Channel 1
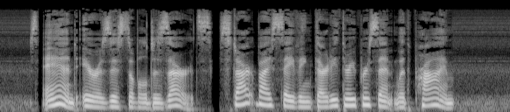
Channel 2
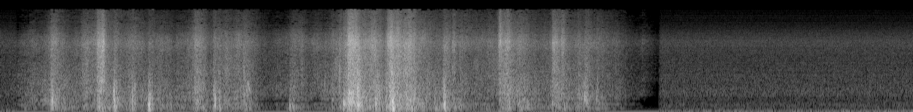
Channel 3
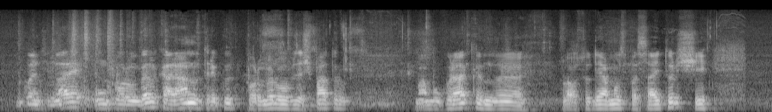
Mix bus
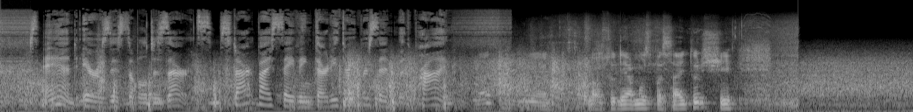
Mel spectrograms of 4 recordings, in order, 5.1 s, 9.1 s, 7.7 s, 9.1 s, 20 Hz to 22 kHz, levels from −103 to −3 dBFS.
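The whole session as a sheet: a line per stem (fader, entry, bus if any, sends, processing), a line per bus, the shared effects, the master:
-3.0 dB, 0.00 s, no send, HPF 1000 Hz 6 dB/oct
-2.5 dB, 0.00 s, no send, steep low-pass 2600 Hz 36 dB/oct; bell 950 Hz +5.5 dB 1 oct
-10.5 dB, 0.25 s, no send, LPF 11000 Hz 24 dB/oct; low shelf 220 Hz +11.5 dB; auto duck -19 dB, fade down 1.50 s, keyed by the first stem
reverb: off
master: low shelf 310 Hz -7 dB; flange 1.1 Hz, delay 1.6 ms, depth 2.9 ms, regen +81%; three-band squash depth 100%

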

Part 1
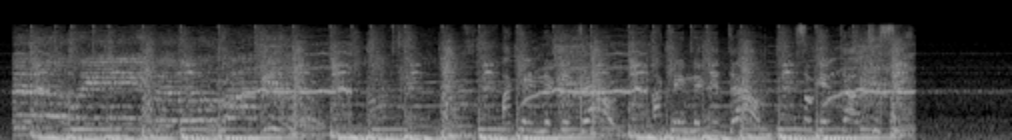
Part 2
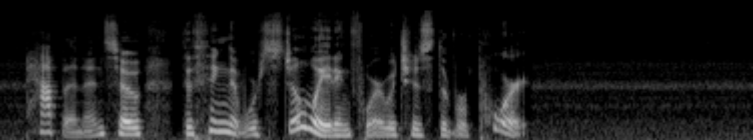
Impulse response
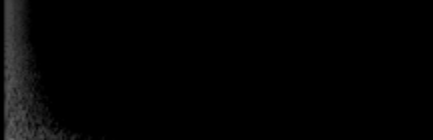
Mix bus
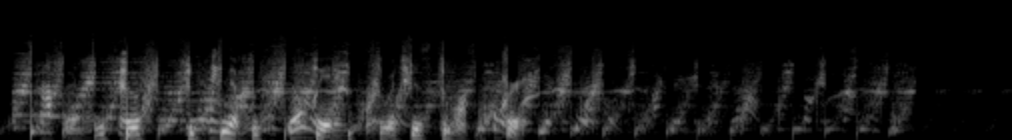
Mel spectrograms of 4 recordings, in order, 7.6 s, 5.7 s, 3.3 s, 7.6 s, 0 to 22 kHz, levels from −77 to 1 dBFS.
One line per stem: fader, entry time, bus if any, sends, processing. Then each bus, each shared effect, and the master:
3.97 s -4 dB -> 4.57 s -14 dB, 0.00 s, no send, no echo send, elliptic band-pass 220–8000 Hz; short-mantissa float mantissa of 2-bit
-2.5 dB, 0.00 s, no send, echo send -19.5 dB, octaver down 2 oct, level -1 dB; low-pass opened by the level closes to 870 Hz, open at -16.5 dBFS; AGC gain up to 10.5 dB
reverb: off
echo: echo 0.618 s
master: bell 120 Hz -14 dB 1 oct; LFO band-pass saw up 4.2 Hz 220–3000 Hz

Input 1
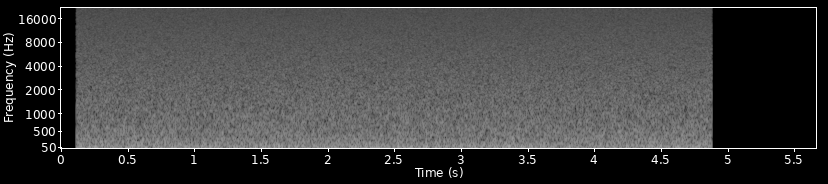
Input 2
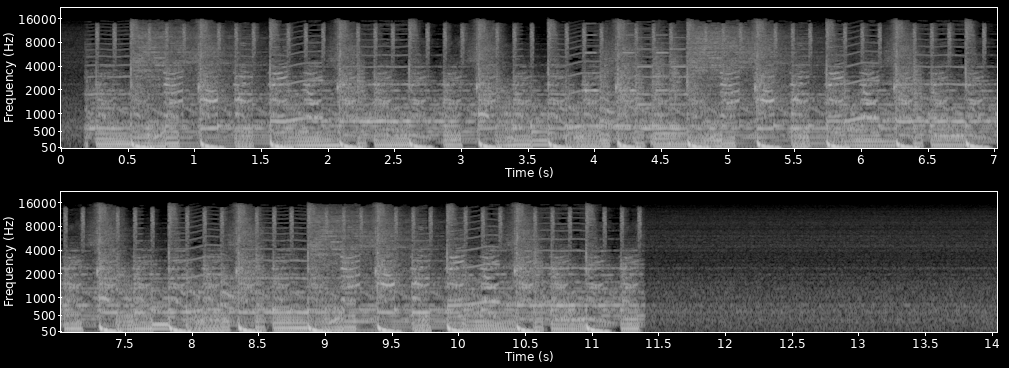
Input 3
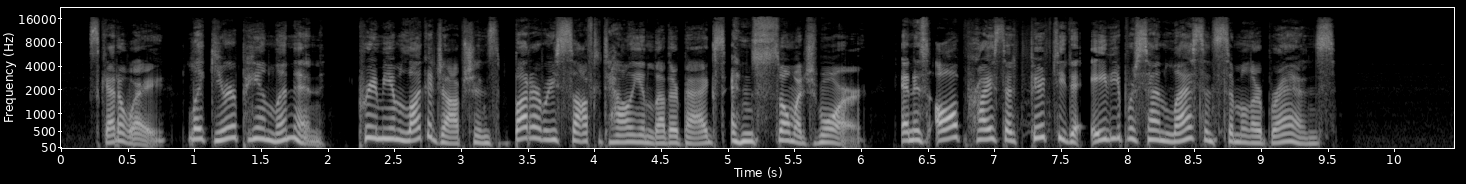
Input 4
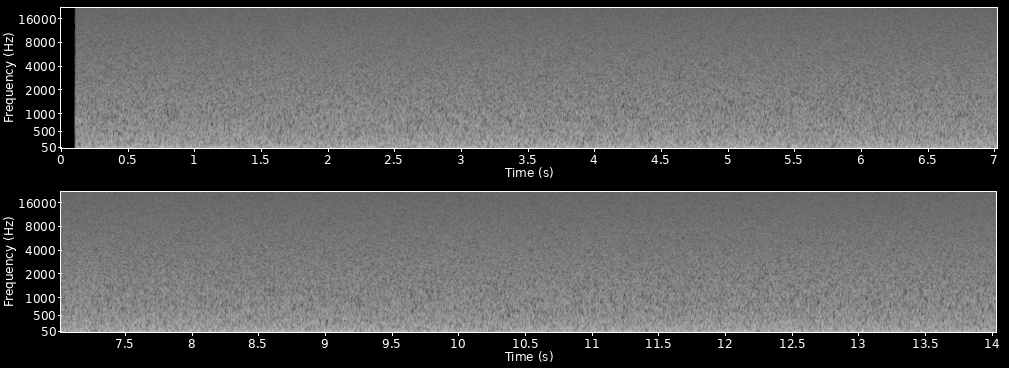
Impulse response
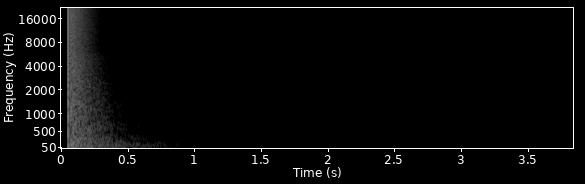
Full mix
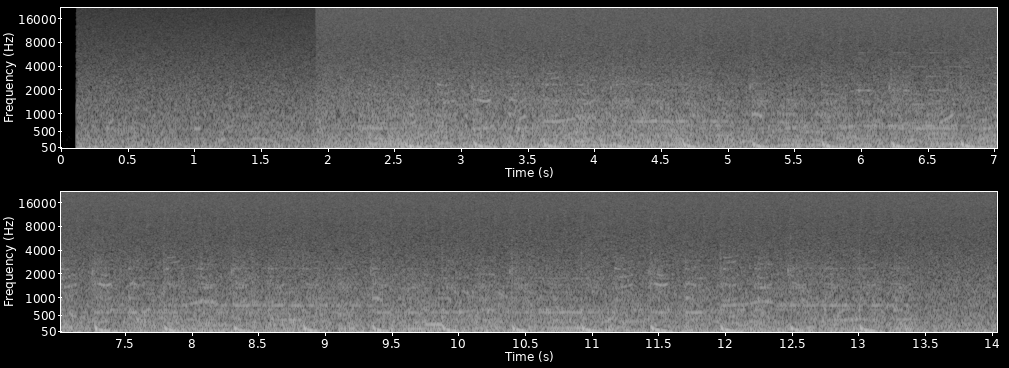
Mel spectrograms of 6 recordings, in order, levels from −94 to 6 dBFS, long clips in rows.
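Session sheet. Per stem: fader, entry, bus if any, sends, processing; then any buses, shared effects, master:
+2.5 dB, 0.00 s, no send, dry
-7.0 dB, 2.05 s, no send, dry
-12.5 dB, 0.00 s, no send, dry
-7.0 dB, 1.80 s, no send, high shelf 8900 Hz +12 dB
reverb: off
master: high shelf 2600 Hz -8.5 dB

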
